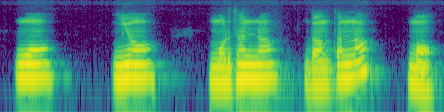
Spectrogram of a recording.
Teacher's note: বর্গের পঞ্চম বর্ণগুলি উচ্চারণের সময়, অর্থাৎ পঞ্চম বর্ণগুলি হল উ, ইয়, মূর্ধন্য, দন্তন্য, ম। এই বর্ণগুলি উচ্চারণের সময় শ্বাসবায়ু মুখবিবরের কোনো স্থানে বাধাপ্রাপ্ত হয়ে নাসিকা গহ্বরে প্রবেশ করে এবং অনুনাসিক অনুরণন তুলে উচ্চারিত হয়, তাই এই বর্ণগুলিকে নাসিক্য বর্ণ বলে।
